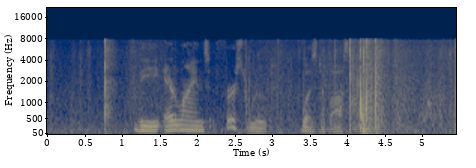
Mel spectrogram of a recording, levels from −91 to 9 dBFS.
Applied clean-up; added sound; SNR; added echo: none; Zipper (clothing); -1 dB; none.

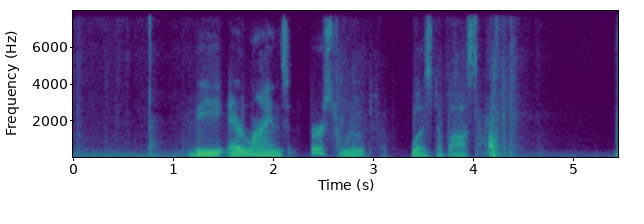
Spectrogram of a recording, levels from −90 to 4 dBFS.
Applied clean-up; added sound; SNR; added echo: neural mask model RNNoise.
